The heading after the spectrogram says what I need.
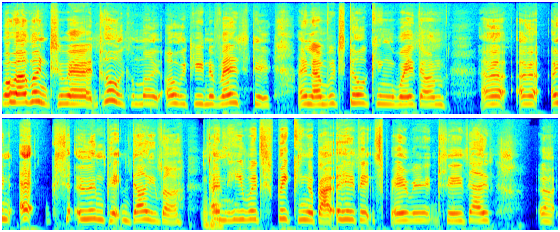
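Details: Adult woman, Paralympic dressage rider, with cerebral palsy from birth that affects her speech; real, not acted; dysarthria due to cerebral palsy.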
